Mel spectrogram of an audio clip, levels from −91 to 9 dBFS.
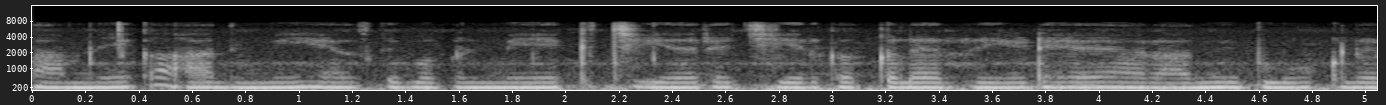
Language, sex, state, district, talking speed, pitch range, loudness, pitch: Hindi, female, Chhattisgarh, Jashpur, 235 wpm, 205-210 Hz, -17 LUFS, 205 Hz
